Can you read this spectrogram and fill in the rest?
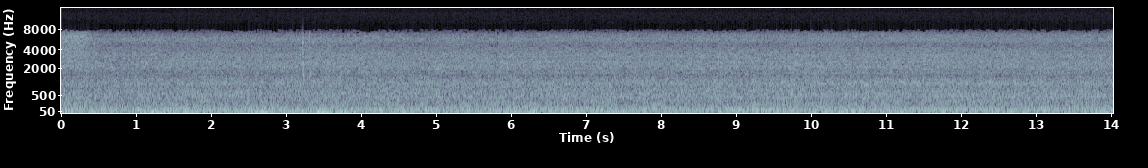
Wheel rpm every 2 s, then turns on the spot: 0, 0, 0, 0, 0, 0, 0.
none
